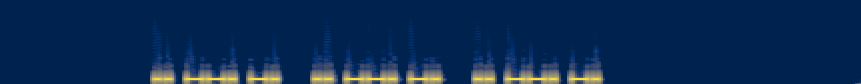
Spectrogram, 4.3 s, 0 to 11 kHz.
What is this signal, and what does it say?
Morse code, heard as a keyed tone, about 46 wpm, 700 Hz. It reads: IGN IGN IGN
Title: Multi-letter Phonemes Repeated 3x 45wpm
